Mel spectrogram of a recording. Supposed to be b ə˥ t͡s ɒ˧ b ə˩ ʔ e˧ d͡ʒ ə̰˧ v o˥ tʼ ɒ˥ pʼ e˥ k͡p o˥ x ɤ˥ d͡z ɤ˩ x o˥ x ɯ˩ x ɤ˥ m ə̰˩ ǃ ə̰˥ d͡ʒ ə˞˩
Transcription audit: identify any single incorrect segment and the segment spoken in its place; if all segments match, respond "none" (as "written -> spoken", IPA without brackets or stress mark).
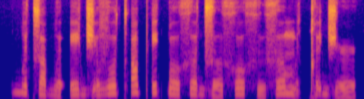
none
